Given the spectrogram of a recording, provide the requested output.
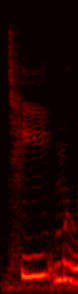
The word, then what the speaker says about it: Temu: the Super Bowl the company whose name is pronounced T moo is actually spelled out phonetically on their website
